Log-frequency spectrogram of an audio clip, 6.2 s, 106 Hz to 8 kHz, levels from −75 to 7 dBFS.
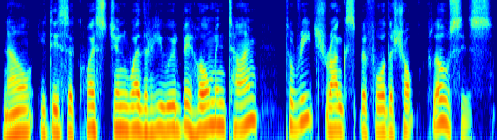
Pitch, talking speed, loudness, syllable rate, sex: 145 Hz, 185 wpm, -17 LUFS, 4.3 syllables/s, male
